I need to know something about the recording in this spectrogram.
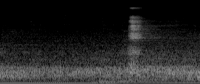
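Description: Background music and the hum of a large hall between phrases of speech, with one short, sharp breath-like hiss a little past halfway.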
